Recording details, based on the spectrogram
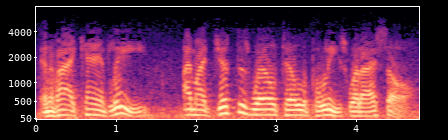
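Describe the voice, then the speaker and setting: An actor in an old-time radio drama playing a folksy, ingratiating ranch-country blackmailer, wheedling and hesitant. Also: male voice, unhurried, close to an everyday voice. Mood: sly, menacing. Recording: muffled narrow-band radio, rumbling background noise.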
